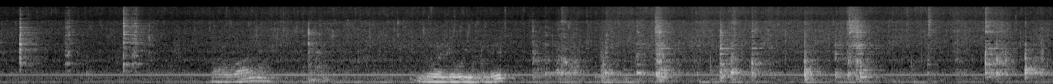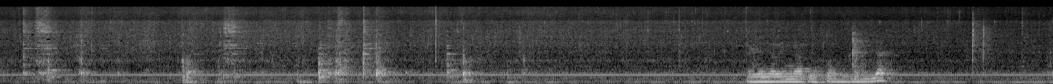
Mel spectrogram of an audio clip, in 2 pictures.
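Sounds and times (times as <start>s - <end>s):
onions sizzling in hot oil: 0.0s - 21.0s
metal spoon scraping a pot: 8.3s - 8.8s, 9.9s - 11.4s.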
